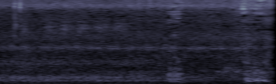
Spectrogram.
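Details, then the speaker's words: Two-door fridge with a not-cooling fault, retest after repair with power restored: the compressor runs again and the freezer fan motor works, heard as a steady low hum with a faint fan whir and no rattles or clicks. Normal operation. "nah disini pastikan kompresor kembali bekerja ya karena kita sudah yakin tadi normal ya e-cash selanjutnya kita cek untuk lampu penerangan juga sudah aktif Hai kemudian di bagian freezer nya ini fan motor pastikan bekerja penerangan juga sudah bekerja mantap"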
